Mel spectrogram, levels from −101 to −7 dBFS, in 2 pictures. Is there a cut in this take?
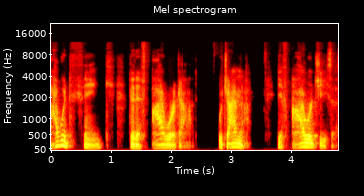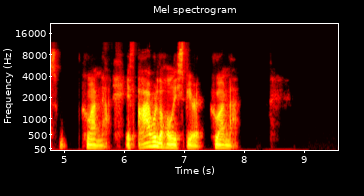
no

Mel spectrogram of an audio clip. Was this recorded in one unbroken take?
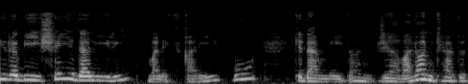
yes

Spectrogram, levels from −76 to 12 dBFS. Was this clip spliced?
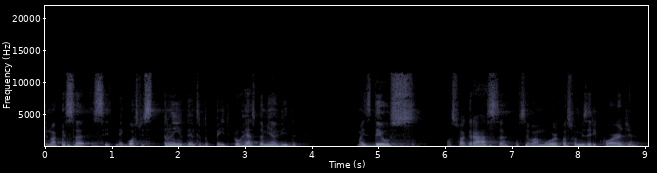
no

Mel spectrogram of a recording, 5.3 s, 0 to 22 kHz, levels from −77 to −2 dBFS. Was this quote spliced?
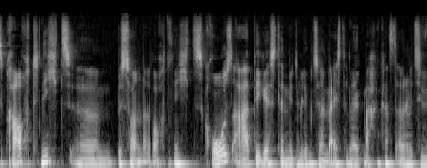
yes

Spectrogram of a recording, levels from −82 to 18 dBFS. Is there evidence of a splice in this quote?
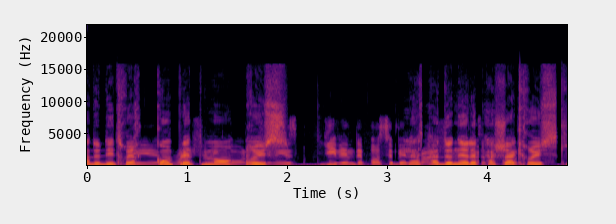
yes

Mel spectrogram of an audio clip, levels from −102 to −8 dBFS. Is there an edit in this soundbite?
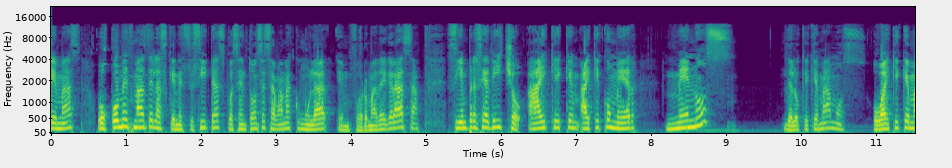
no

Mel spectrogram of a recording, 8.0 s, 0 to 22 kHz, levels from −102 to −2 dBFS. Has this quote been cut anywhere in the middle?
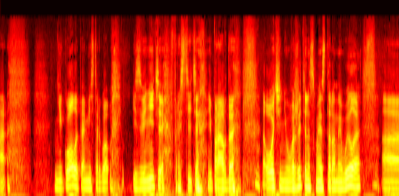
no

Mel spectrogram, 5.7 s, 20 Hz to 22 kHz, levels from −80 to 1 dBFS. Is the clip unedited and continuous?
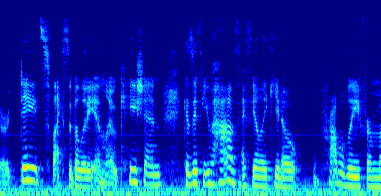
no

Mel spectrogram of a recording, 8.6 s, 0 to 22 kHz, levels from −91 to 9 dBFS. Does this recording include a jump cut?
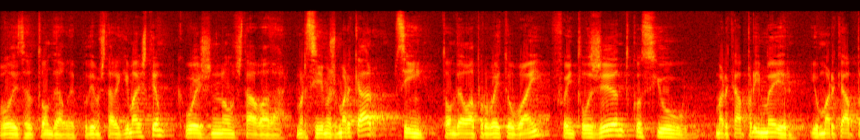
no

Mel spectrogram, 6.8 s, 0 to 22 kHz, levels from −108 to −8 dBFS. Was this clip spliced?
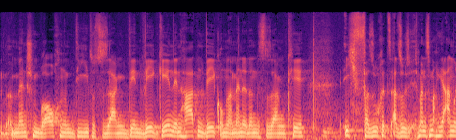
yes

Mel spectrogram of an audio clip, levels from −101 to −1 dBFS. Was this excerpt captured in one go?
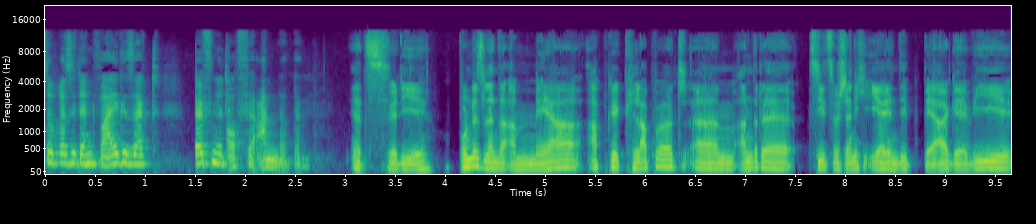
no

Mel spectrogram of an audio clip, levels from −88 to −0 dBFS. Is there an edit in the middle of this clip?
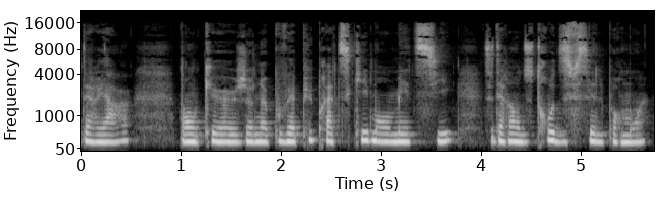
no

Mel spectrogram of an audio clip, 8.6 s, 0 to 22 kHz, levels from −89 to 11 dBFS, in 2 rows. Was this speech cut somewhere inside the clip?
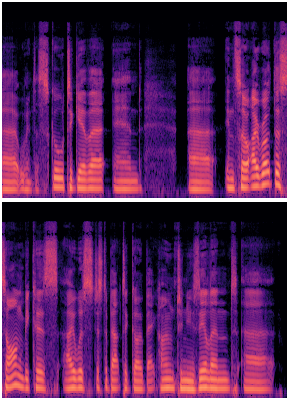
no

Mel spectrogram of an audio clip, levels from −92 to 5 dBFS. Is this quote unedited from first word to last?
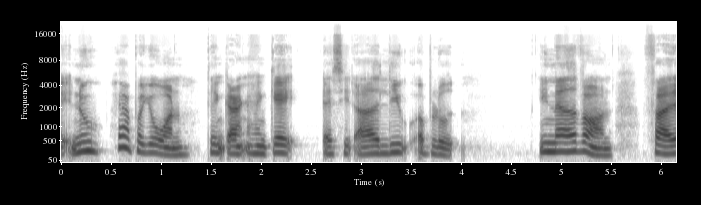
no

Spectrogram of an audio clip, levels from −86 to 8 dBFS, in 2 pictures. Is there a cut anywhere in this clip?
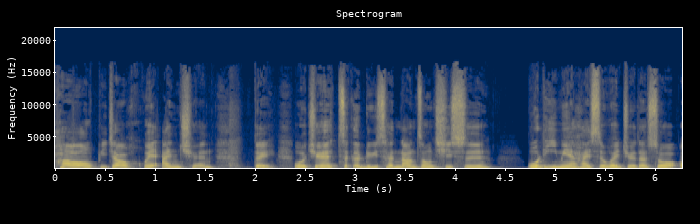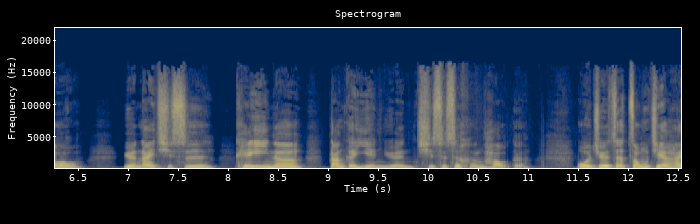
no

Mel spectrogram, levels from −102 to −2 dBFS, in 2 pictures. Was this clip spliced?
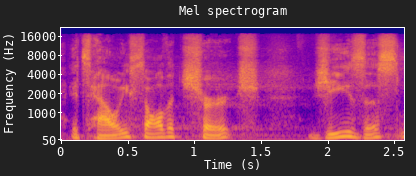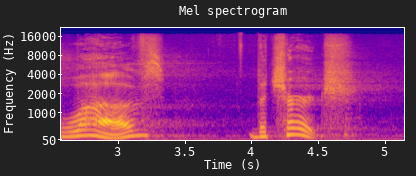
no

